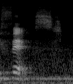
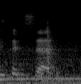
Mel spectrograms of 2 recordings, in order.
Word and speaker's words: fixed: were with the rhythm you don't actually say fixed it's supposed to be drawn into two syllables so what would we say it's done yeah so in shape the shakespeare sauna read correctly should actually say fick said an ever fix said mark will you be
